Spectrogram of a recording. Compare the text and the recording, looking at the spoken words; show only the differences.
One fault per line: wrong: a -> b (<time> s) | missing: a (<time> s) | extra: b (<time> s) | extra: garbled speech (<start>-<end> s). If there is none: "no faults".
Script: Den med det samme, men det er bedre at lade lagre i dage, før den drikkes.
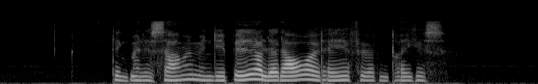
no faults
